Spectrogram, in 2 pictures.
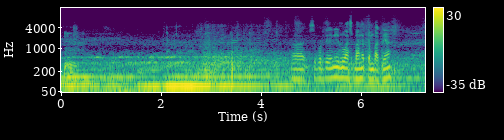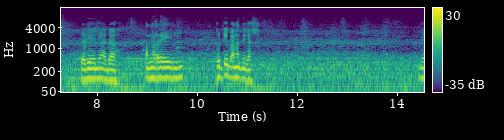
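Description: Ceiling fans and machines hum steadily.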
